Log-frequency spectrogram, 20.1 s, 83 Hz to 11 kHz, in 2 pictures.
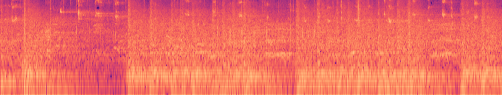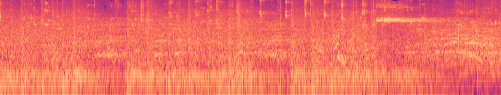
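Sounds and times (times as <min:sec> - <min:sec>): sneaker squeaks: 0:00.0 - 0:02.6, 0:06.3 - 0:20.0.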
